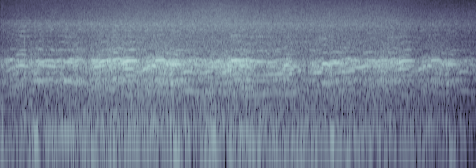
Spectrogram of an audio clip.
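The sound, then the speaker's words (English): A flock of geese honks continuously in New York City, many overlapping calls blending into a steady, fairly loud clamor with no pauses and no voices. “Living in the city, my bird Rolodex mostly consists of pigeons. Well, and geese.”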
